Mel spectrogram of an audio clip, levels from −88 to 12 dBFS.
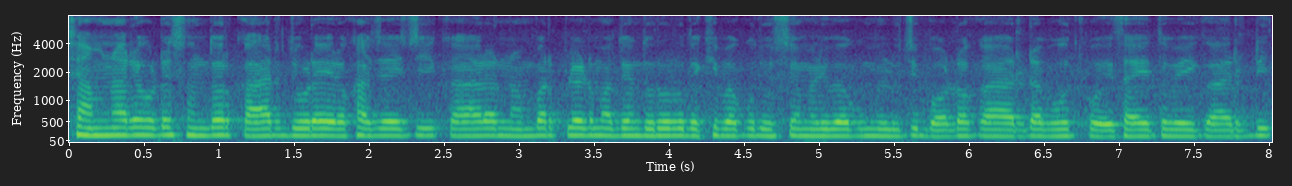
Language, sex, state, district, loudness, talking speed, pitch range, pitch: Odia, female, Odisha, Malkangiri, -14 LUFS, 180 wpm, 160-170 Hz, 165 Hz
